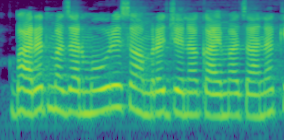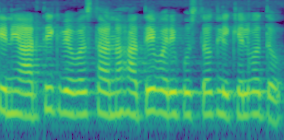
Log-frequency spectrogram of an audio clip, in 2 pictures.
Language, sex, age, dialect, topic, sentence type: Marathi, male, 18-24, Northern Konkan, banking, statement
